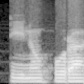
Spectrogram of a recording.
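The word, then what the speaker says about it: Ctenophora: Next C फॉर टीनोफोरा। ठीक है? देखो सी जो है यह साइलेंट में रहेगा।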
